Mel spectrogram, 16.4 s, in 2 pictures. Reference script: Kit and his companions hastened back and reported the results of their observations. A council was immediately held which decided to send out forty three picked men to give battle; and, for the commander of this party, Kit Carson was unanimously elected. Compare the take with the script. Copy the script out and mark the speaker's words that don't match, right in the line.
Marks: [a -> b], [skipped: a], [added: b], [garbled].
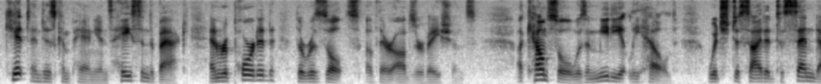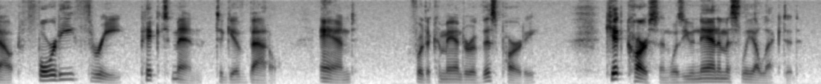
Kit and his companions hastened back and reported the results of their observations. A council was immediately held which decided to send out forty three picked men to give battle; and, for the commander of this party, Kit Carson was unanimously elected.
